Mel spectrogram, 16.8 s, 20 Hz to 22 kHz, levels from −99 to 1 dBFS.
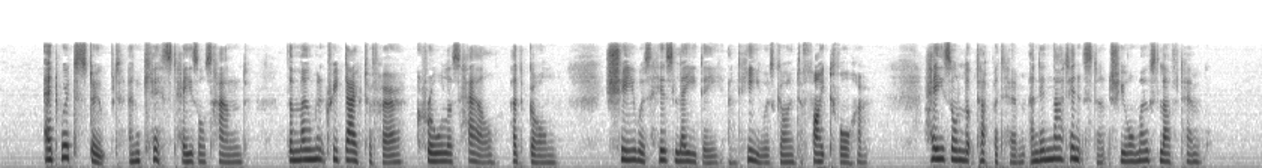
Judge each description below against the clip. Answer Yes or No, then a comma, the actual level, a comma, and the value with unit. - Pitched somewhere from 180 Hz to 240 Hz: Yes, high, 190 Hz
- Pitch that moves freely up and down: No, average, 4.4 semitones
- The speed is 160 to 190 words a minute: No, average, 145 wpm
